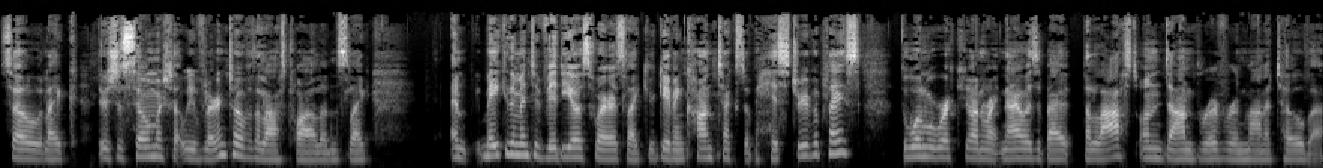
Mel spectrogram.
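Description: This woman speaks with a Dublin accent at a fairly low pitch. Her pitch varies in an ordinary way, and her pace is very fast. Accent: Dublin Irish. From Ireland, Dublin. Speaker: guest living off-grid. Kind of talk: casual interview chat.

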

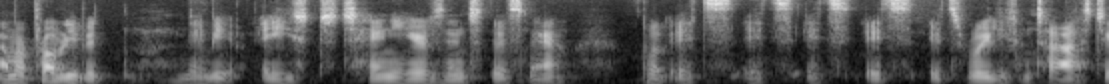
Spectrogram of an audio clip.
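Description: A man with a very deep, low pitch and a Dublin accent, fairly quick pace, monotone, flat intonation, on a very clean recording with a silent background. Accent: Irish (Dublin). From Ireland, north County Dublin. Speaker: entrepreneur and farmer. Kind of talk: interview. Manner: halting, many repetitions.

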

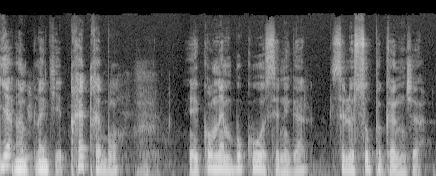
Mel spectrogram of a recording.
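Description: A man speaks at a medium pitch with a dark, mellow tone that is somewhat breathy. His moderate pace has long, frequent pauses, and his intonation is lively. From Senegalese and Cameroonian family. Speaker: food expert. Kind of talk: interview.

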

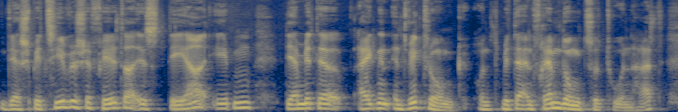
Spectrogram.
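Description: At a fairly slow pace, a man talks at a medium pitch with lively intonation. There is vocal fry in his voice. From East Germany. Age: 70s. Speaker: psychotherapist and author. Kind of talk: interview. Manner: hesitant, many filler sounds.

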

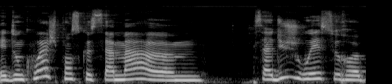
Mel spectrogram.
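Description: Somewhat breathy and fairly high-pitched, a woman talks at a fairly slow pace with ordinary pitch variation. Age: 30s. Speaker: entrepreneur and film director. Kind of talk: interview conversation.

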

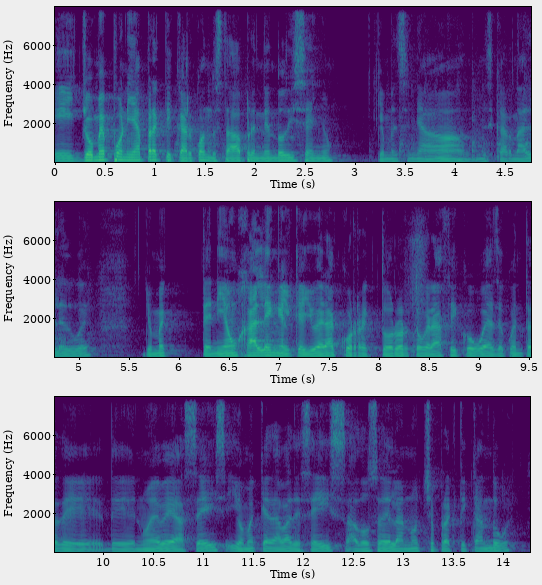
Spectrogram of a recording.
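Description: Here is a man with an unremarkable speaking voice, a medium pitch and fairly even intonation. He keeps a moderate pace on a very clean recording with a silent background. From Veracruz, Mexico. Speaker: football fan podcast co-host. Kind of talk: casual chat.

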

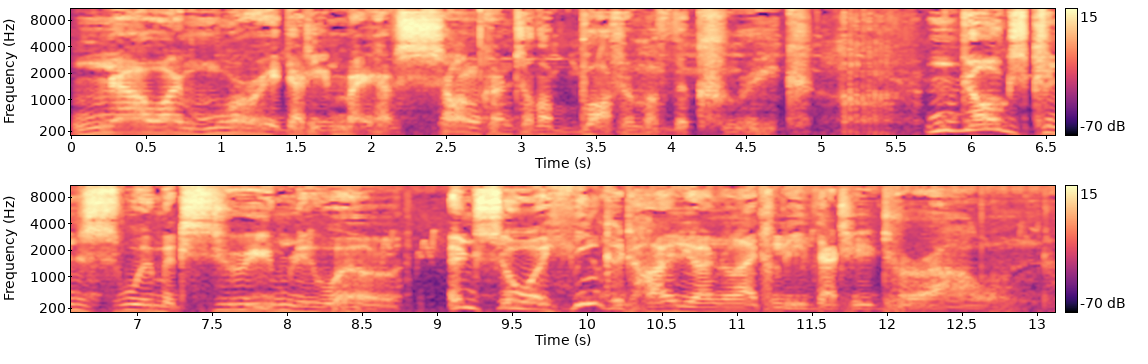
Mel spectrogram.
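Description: At a fairly slow pace, a man uses a put-on character voice pitched fairly low, with clear background noise behind him. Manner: slow, thoughtful, patient.

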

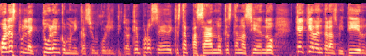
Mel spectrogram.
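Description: Her fairly high pitch, ordinary pitch variation and fairly quick pace mark this woman's unremarkable speaking voice. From Mexico, Ciudad Acuña, Coahuila. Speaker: communications strategist and agency owner. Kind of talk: casual interview chat.

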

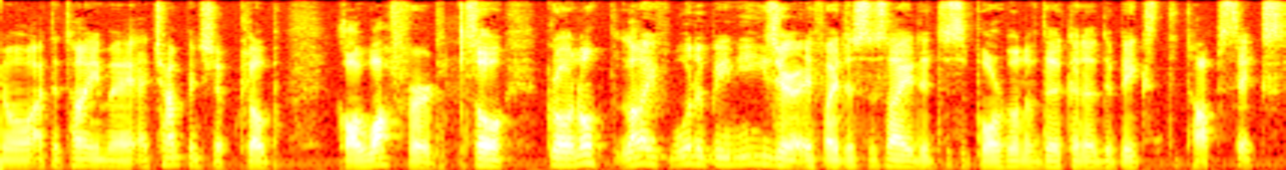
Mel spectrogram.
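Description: In an Irish accent, a man speaks with a fairly low pitch and fairly even intonation. The recording is very clean, with a silent background. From Ireland. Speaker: football fan. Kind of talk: casual chat. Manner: halting.

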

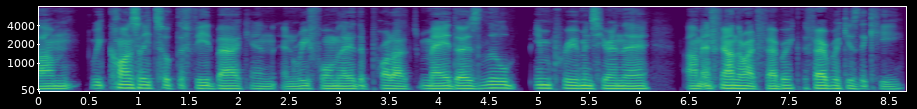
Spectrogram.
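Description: A fairly quick, monotone delivery with flat intonation in a South African accent, on a very clean recording with a silent background and a dry, close sound with no echo. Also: man, very deep, low pitch for a man. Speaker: activewear brand co-owner. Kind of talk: interview.

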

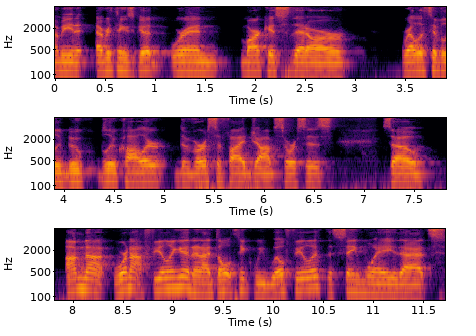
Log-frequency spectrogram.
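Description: Against a quiet background, a man with an unremarkable speaking voice speaks at a moderate pace and medium pitch, with ordinary pitch variation. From US South. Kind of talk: casual interview.

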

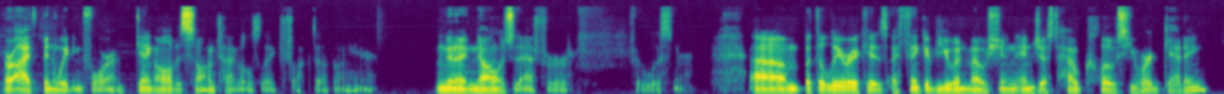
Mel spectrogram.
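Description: A man with an unremarkable speaking voice talks at a moderate pace and fairly low pitch, with ordinary pitch variation and big swings in loudness, in a dry, close sound with no echo. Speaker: musician and podcast host. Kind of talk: casual chat about music.

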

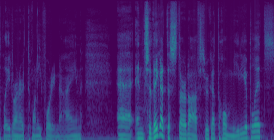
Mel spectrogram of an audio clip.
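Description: A man with an American accent and an ordinary speaking voice, pitched fairly low. He talks at a moderate pace with ordinary pitch variation. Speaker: history podcast co-host. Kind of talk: casual chat.

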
